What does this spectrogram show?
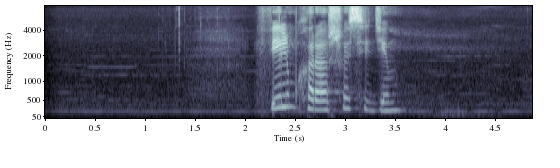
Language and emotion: Russian, neutral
